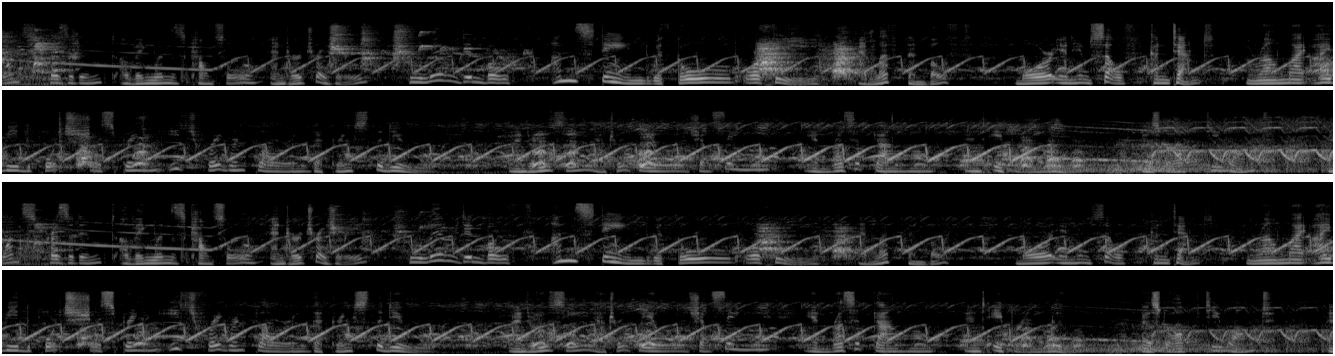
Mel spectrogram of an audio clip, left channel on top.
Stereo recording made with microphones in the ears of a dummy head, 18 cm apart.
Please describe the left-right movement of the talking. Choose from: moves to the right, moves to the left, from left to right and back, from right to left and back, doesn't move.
from right to left and back.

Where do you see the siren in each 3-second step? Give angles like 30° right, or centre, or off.
60° right, 60° right, 50° right, 50° right, 40° right, 30° right, 10° right, 20° left, 50° left.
